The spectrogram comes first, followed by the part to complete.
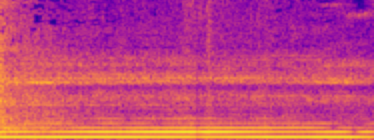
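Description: Music: a wind instrument holding one long, steady note that starts suddenly.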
